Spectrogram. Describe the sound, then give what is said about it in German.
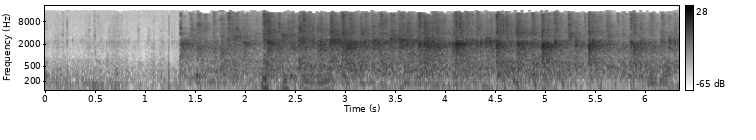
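Applause from an audience starts abruptly after a quiet moment and continues steadily, a dense crackle of many hands clapping at a moderate volume. “Ich denke, der Beifall gilt auch”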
